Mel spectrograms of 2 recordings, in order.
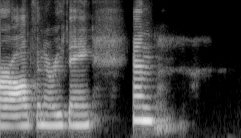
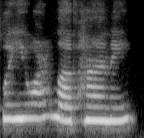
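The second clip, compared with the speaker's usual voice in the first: higher-pitched, motherly Texan voice; mom's Texan accent; 6 semitones higher than usual. Retold or imitated. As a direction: lightly imitate a Texan mom. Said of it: "real thick Texan accent".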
